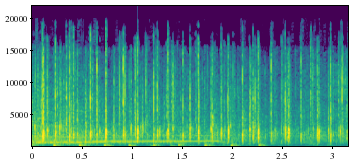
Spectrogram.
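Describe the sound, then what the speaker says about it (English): Crowd applause for a speaker at a rally, dense clapping and cheering held steady over a few seconds, with a rhythmic low thumping and a sustained tone running underneath. "let's give it a round of applause to our comrade Maritza"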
